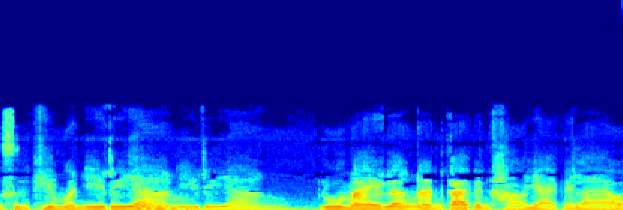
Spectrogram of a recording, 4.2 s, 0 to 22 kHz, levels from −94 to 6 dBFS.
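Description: From the first moment to the end, the speech carries heavy damage that sounds like HE-AAC compression, likely at a very low bitrate, around 12 kbps. The treble is synthesised from lower bands by spectral band replication, so s sounds come out gritty and metallic. On a spectrogram, the upper region shows smeared, blocky patches whose harmonics fail to continue the lower ones, with nothing at all above 11 kHz.

From 0.84 s to 2.66 s a doubled audio track appears: a second full-band copy of the speech, roughly 0.7 s behind and about 5 dB quieter, with no added room sound, likely from the same audio being captured twice through paths of different delay. It sounds like a flat overlapping echo that switches on and off abruptly. The waveform shows the envelope repeated at that spacing, beginning and ending with hard edges.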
